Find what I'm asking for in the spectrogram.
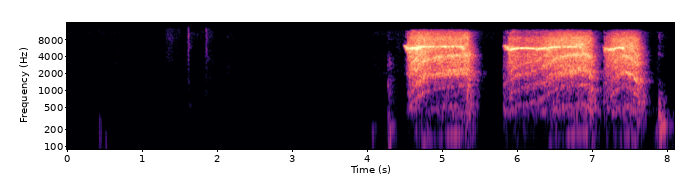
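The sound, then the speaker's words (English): Power drill driving screws into a hinge, heard as three loud whirring bursts, the last two separated by only a brief dip, after a few faint ticks and knocks. “I've got the drill down here. It's very exciting. And I've got some screws. And just give me a moment while I try and screw these first part of the hinge in.”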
